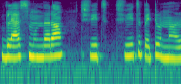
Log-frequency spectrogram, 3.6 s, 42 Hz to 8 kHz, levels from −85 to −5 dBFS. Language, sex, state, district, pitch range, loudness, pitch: Telugu, female, Andhra Pradesh, Sri Satya Sai, 225-250 Hz, -15 LUFS, 240 Hz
